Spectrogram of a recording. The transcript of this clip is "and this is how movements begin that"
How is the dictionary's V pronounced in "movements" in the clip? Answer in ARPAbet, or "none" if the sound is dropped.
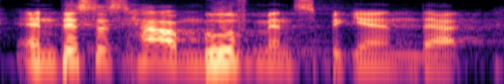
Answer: V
